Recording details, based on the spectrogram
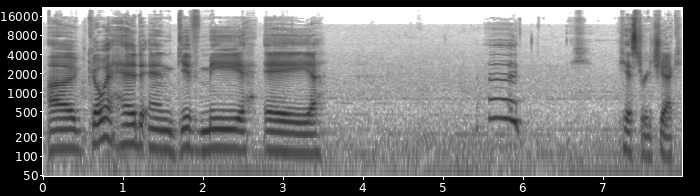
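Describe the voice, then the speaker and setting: A man narrating a tabletop game as dungeon master, improvising and pausing often to search for words. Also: medium pitch, very animated, slight background noise.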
